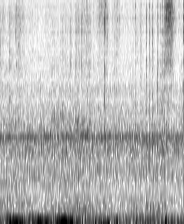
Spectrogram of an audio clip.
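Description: Faint handling noise of hands gripping and twisting the plastic dust cup of a cordless handheld vacuum to unlock it, with a low rumble and a few soft ticks.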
